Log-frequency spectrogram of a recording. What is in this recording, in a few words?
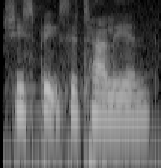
"she speaks Italian", English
